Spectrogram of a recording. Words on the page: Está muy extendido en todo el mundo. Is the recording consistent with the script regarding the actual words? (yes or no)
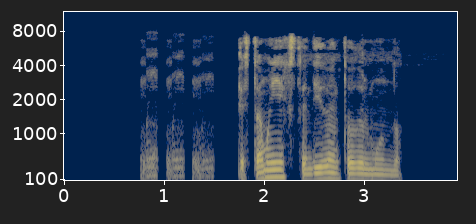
yes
